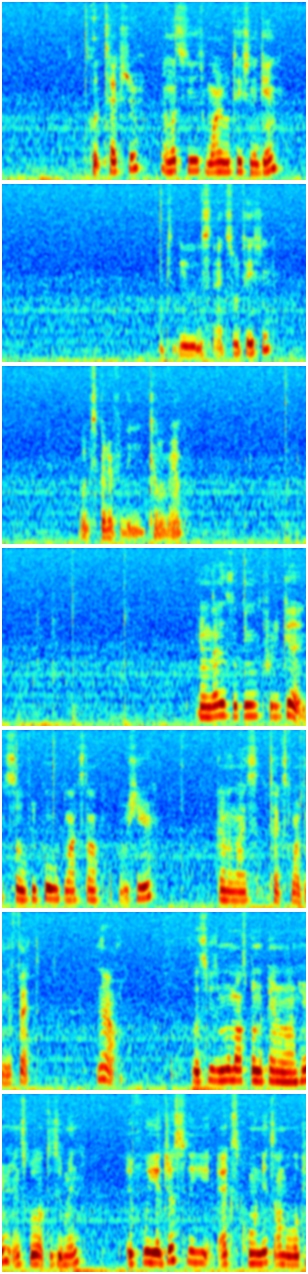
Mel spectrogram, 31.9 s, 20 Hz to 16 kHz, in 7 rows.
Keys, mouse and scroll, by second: 2.3-5.1 drag, 8.2-10.1 drag, 14.8-18.0 middle drag, 18.0-19.5 drag, 19.7-21.5 drag, 21.7 click, 22.5-24.4 middle drag, 26.6-31.5 middle drag.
